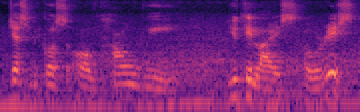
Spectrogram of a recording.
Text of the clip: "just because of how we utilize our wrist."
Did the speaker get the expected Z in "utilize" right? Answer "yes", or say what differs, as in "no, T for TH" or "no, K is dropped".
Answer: no, S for Z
